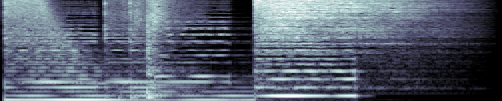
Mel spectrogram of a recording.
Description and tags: This is a small fanfare progression for when a game begins. Created in GarageBand and edited in Audacity.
